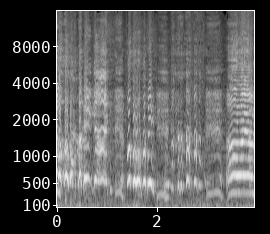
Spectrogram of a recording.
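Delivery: very high, loud squeal through laughter; shrieking with real laughter; hysterical laughing. Real, not acted. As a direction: crack up while gasping out the words. Hysterics during playful rampage.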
